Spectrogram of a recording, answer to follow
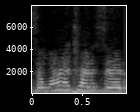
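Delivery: ordinary talk, nothing marked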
